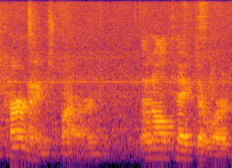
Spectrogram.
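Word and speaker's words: Königsberg: what that's called but in America it looks like konigsberg but they're saying you pronounce this kerningsburg then I'll take their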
